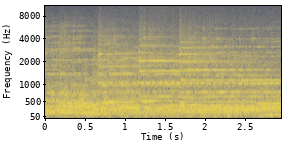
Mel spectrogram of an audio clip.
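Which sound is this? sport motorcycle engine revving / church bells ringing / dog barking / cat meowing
church bells ringing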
